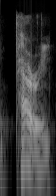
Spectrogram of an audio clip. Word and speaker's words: Powerage: The Power Age? Power Age? Yeah. – I've heard them say like, I don't know how they say Powerage. – Powerage.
